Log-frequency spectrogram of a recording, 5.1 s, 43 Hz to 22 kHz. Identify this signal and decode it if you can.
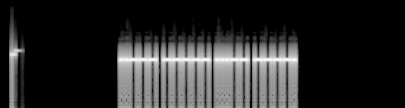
Morse code, heard as a keyed tone, about 40 wpm, 700 Hz. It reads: 2039
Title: Numbers - 4-Digit 40wpm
